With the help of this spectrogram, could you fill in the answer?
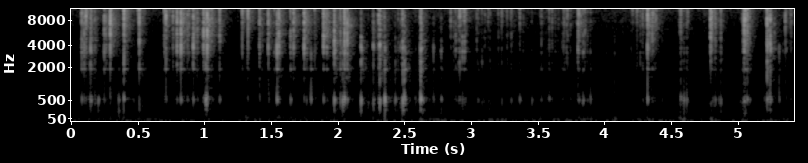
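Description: Long nails tap and scratch across the quilted top and edge of a small, hollow, light-blue glossy quilted plastic purse. The result is a quiet, rapid stream of crisp clicks and crinkly scrapes with a faint hollow tone in the midrange. Each tap dies away almost instantly.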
